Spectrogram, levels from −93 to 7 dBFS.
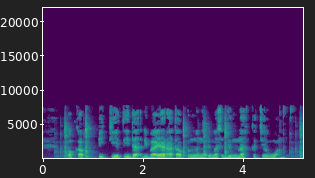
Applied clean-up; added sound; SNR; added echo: none; Knock; 16 dB; none.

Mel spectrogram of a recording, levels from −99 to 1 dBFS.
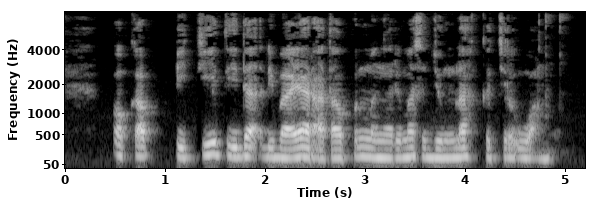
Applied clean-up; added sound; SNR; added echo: none; none; none; none.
